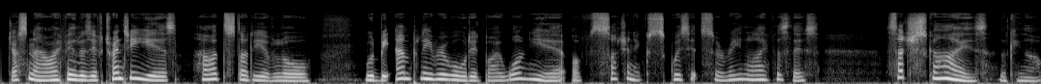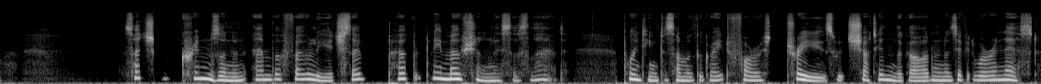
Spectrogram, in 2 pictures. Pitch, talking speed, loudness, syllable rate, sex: 205 Hz, 165 wpm, -18 LUFS, 4.9 syllables/s, female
